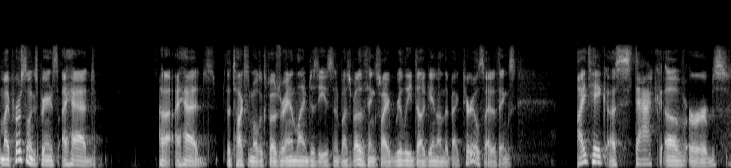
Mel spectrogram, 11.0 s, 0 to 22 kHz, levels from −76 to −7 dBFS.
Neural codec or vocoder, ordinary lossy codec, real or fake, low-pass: none; MP3, 64 kbps; real; 7.2 kHz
